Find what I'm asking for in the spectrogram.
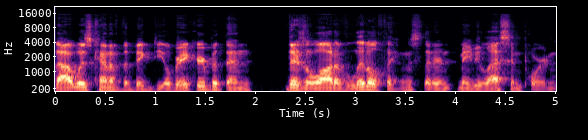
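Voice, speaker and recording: A man with an unremarkable speaking voice and a medium pitch talks at a moderate pace, his intonation fairly even. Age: 20s. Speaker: podcast co-host. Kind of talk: casual chat.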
